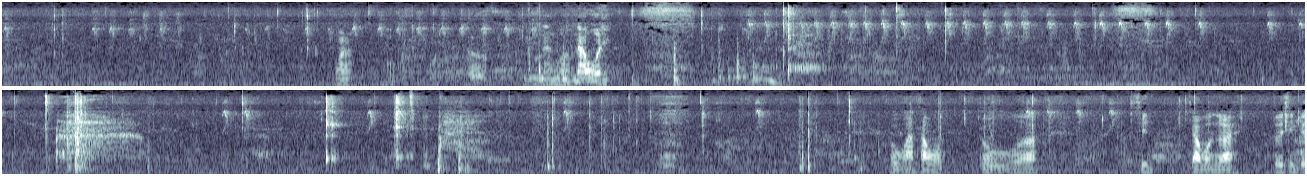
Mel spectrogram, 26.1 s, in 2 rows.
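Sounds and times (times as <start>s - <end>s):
faint bird chirps: 0.0s - 15.9s.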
